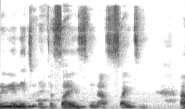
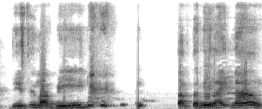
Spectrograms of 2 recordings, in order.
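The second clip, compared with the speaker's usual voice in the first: thick, heavy put-on Filipino accent, pitched up; 6 semitones higher, 4 dB louder than usual. Quoting a lady from a popular meme, imitating heavy Filipino accent. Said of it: "With that deep Filipino accent".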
